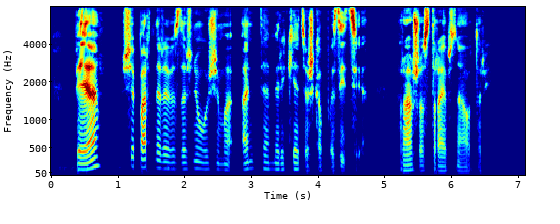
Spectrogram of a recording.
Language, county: Lithuanian, Utena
